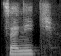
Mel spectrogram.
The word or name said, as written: ceniť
